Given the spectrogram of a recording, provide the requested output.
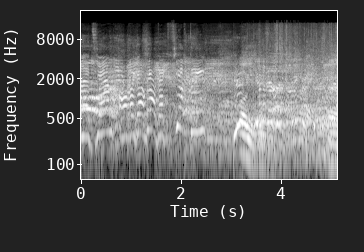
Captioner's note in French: voix de l'interprète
